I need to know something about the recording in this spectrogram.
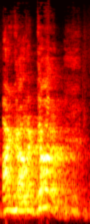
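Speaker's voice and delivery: high, loud cartoonish yelling; Batman. Friend mocking Batman's part, high panicked yell. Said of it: "Batman was there saying".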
